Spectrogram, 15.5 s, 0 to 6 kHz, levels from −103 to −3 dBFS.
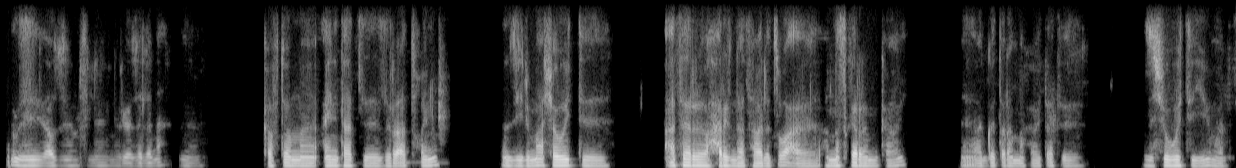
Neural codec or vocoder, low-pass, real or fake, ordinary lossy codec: none; 5.4 kHz; real; Opus, 32 kbps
